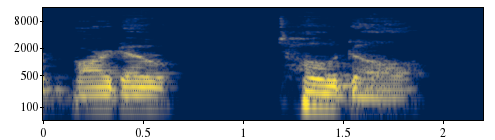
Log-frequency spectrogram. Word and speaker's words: Bardo Thodol: or Bardo Todol is another, is how they say it in Tibetan.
